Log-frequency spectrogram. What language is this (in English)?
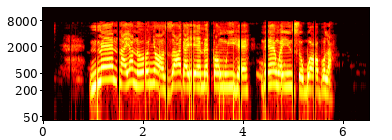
Igbo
